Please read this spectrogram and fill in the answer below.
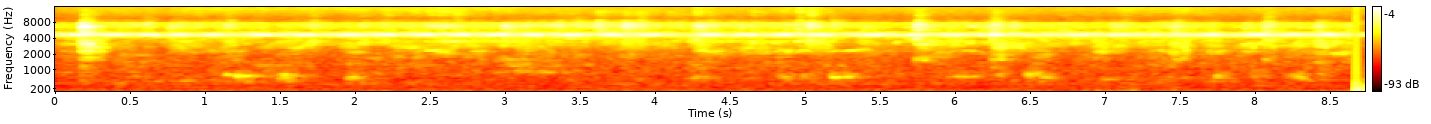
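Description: Crickets singing: a faint, steady, high-pitched trill that runs on without a break, with a few faint scattered ticks.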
